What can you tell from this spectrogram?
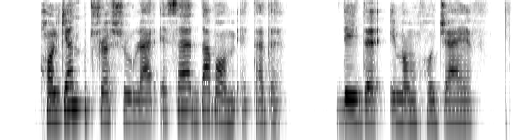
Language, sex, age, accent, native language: Uzbek, female, 18-24, Toshkent shahri, Uzbek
